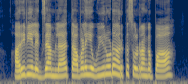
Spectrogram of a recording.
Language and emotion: Tamil, disgusted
